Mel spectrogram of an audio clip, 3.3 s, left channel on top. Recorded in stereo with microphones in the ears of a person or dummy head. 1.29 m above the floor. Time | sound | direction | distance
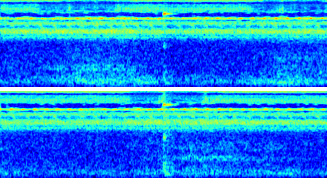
1.6 | a squeak | 30° right (ahead or behind) | 0.7 m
